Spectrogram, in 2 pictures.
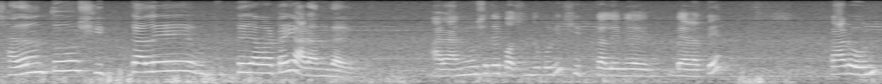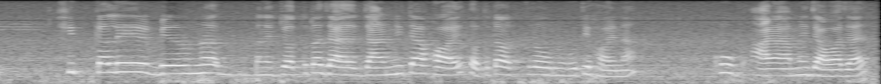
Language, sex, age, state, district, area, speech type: Bengali, female, 45-60, West Bengal, Kolkata, urban, spontaneous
